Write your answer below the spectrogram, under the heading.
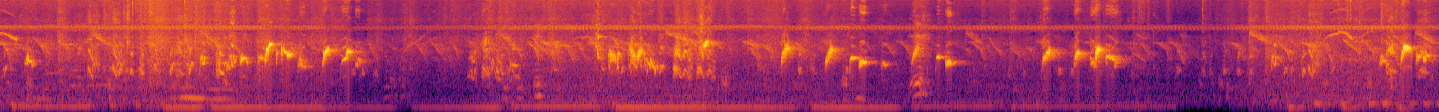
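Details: Singing contest of red-whiskered bulbuls: irregular bursts of lively warbling and sharp chirps, with short pauses between bouts, over a persistent low mechanical hum.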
